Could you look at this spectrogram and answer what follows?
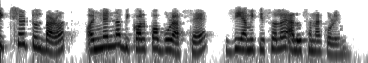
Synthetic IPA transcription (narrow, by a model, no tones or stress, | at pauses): pik̚t͡ʃʰɔɹtulbaɹɔt | ɔ̰jnːɔnːɔbikɔlpɔbuɹasɛ | ziamipisɔlojalusɔnakoɹim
